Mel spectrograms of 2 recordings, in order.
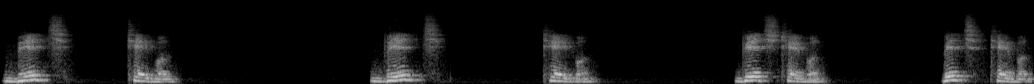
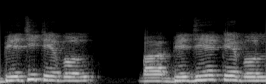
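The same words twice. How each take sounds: First: ভেজিটেবল very slow and lower, three syllables; correct slow pronunciation. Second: ভেজিটেবল said the wrong usual way; common mispronunciation. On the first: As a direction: teach ভেজিটেবল carefully. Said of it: "সঠিক উচ্চারণ হচ্ছে". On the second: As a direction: demo the mistake. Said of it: "ইত্যাদি বলে থাকেন". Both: Shown as a demonstration.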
